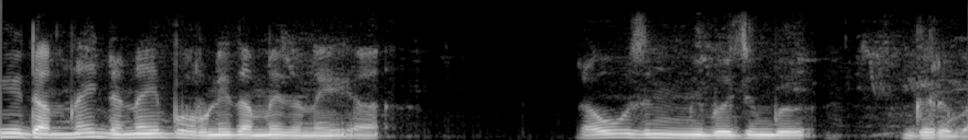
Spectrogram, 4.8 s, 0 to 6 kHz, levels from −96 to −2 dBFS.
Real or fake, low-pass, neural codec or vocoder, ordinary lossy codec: real; 5.4 kHz; none; none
